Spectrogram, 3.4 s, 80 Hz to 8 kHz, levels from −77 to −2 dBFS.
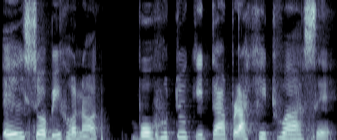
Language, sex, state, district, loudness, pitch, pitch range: Assamese, female, Assam, Kamrup Metropolitan, -21 LUFS, 220 Hz, 200-255 Hz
